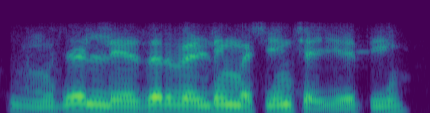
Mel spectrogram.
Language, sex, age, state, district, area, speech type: Urdu, male, 18-30, Uttar Pradesh, Lucknow, urban, conversation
